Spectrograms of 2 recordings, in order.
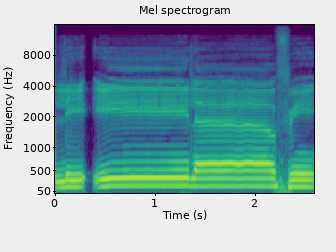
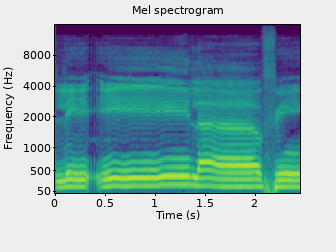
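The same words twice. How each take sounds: The two takes are said the same way.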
